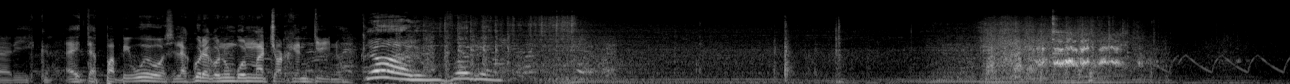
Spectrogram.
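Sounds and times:
speech: 0.1s - 5.9s
car engine accelerating hard: 4.2s - 12.8s
car tires skidding and squealing: 4.3s - 7.7s, 9.1s - 12.5s.

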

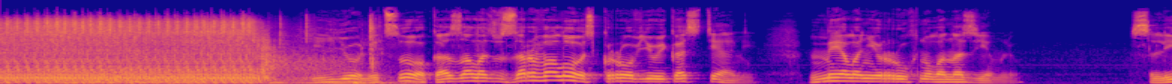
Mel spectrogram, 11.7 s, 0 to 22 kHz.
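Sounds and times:
automatic rifle firing a burst: 0.0s - 3.3s
speech: 3.5s - 10.3s, 11.3s - 11.7s.

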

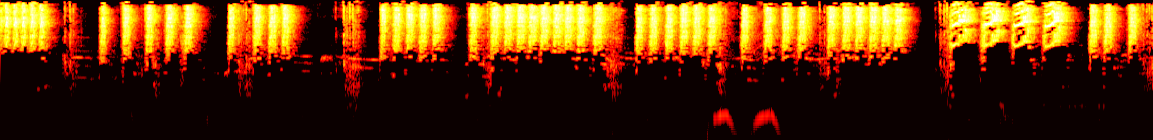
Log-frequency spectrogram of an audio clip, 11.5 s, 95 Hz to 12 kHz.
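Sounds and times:
Grey-cheeked bulbul giving fast rasping rattles and buzzy high bursts: 0.2s - 11.5s.

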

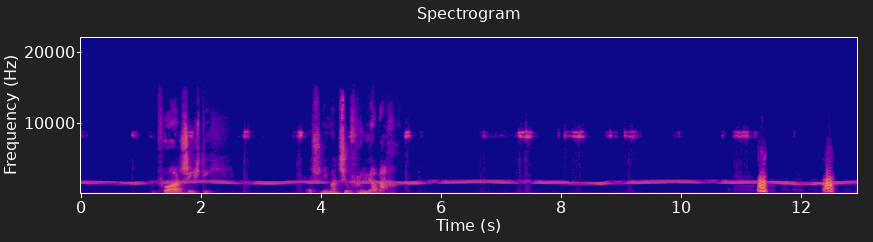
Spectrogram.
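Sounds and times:
high whistling tone: 0.0s - 12.9s
speech: 1.3s - 2.4s, 3.8s - 5.3s
dog barking: 12.4s - 12.6s.

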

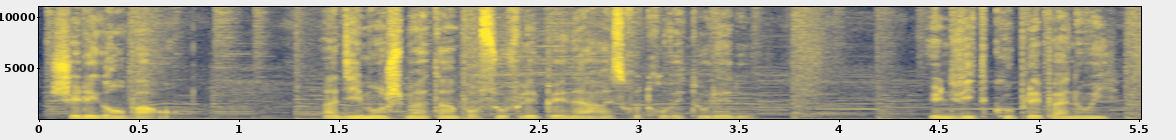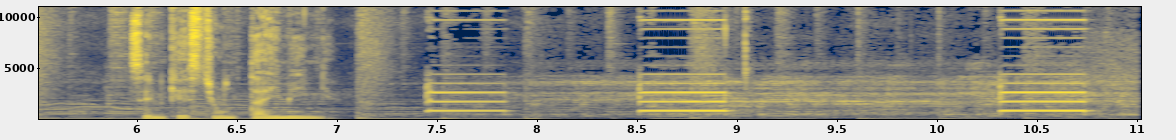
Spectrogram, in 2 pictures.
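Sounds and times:
speech: 0.1s - 0.8s, 1.4s - 7.1s
alarm clock beeping on a Sunday morning: 7.5s - 8.0s, 8.6s - 9.1s, 10.3s - 10.9s.

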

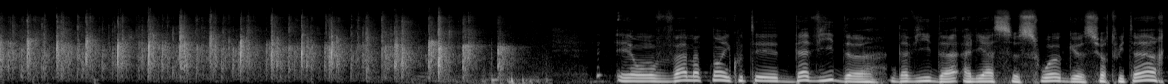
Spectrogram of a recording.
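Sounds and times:
audience applauding in a hall: 0.0s - 5.5s
speech: 6.2s - 11.6s.

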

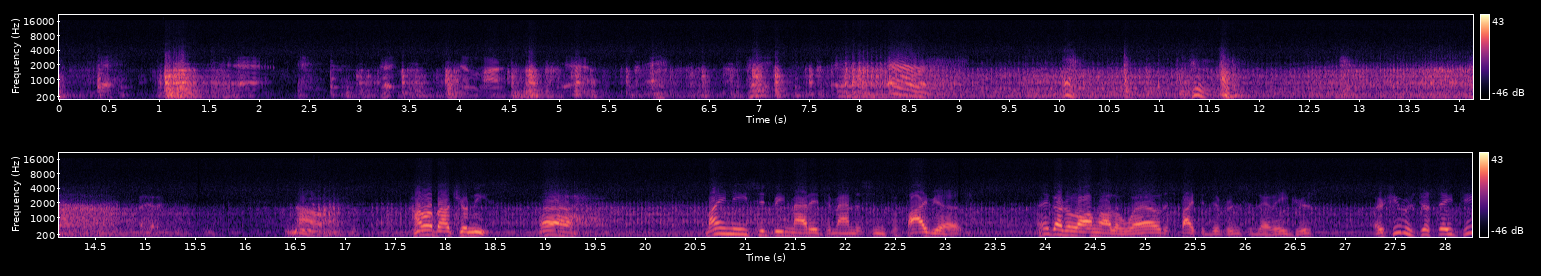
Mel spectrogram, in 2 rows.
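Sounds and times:
vintage motor car engine cranked and running: 0.0s - 28.2s
speech: 17.9s - 19.4s, 20.6s - 23.3s, 23.9s - 28.2s.

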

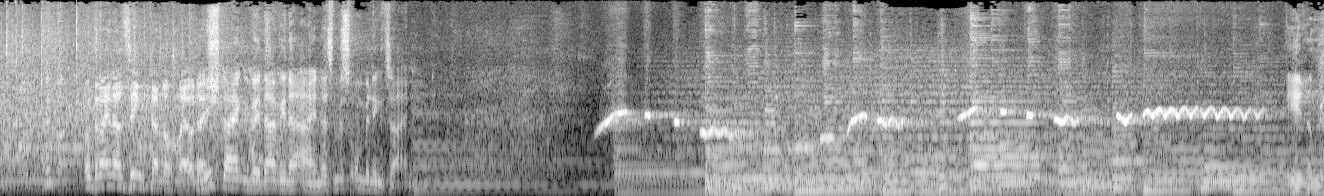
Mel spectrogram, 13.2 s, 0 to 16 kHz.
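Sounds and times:
laughter: 0.0s - 11.1s
speech: 0.5s - 4.4s
full instrumental backing music at a live concert: 4.0s - 13.2s
person whistling a clear high tune at a live concert: 5.9s - 12.8s.

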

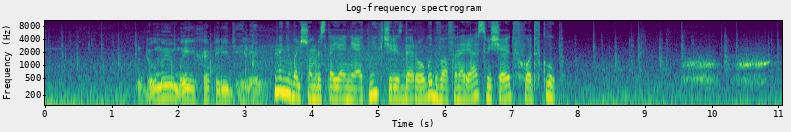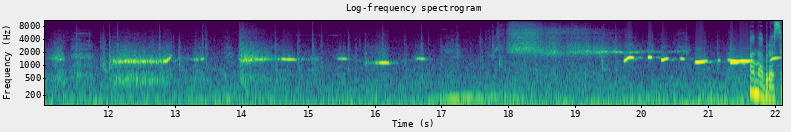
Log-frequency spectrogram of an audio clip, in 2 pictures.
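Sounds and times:
speech: 1.4s - 7.8s, 21.8s - 22.1s
people whistling: 10.4s - 11.4s, 12.0s - 17.2s, 17.8s - 22.1s.

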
